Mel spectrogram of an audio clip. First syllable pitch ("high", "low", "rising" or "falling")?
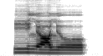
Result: high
